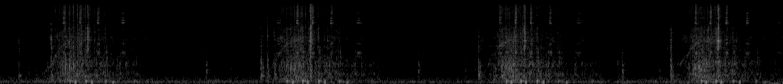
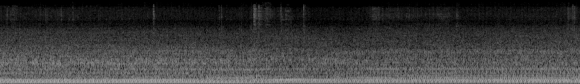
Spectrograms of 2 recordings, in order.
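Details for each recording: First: Troy-Bilt mower with auto-choke carburetor, won't start after winter storage despite fresh fuel: four pull-cord cranks, each a quick whir that never catches; no fuel getting through, traced to a clogged main jet. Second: Troy-Bilt mower that wouldn't start after winter storage, test start after repair: steady even engine note, constant low hum, no surging or misses; runs normally, began burning oil after about 20 seconds, likely from being tilted.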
